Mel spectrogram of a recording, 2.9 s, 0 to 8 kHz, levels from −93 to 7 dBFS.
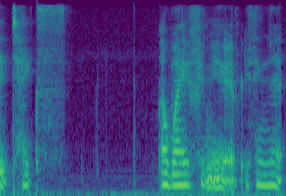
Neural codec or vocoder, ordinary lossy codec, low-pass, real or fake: none; AAC, 32 kbps; 7.2 kHz; real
